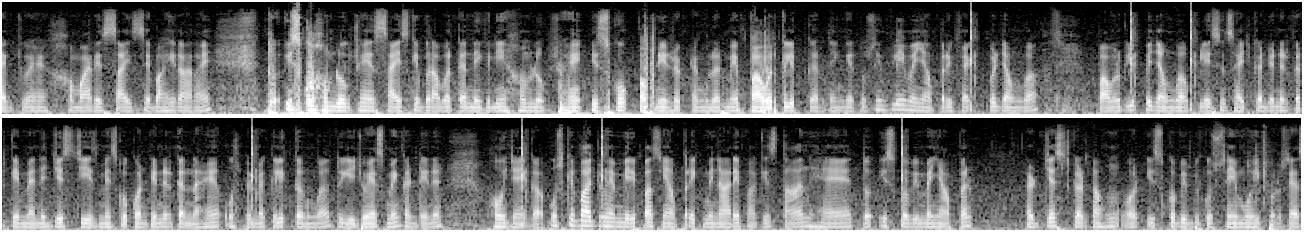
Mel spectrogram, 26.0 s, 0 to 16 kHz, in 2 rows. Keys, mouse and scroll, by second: 9.7 click, 15.6 click, 17.2 F3, 18.4-25.6 drag, 18.9-21.1 typing, 25.6 scroll down 1.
